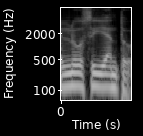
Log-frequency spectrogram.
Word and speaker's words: lo siento: Okay, lo siento, and for pronouncing it correctly you can also split into 4 parts. Okay, LO at once, SI at once, EN at once, and TO at once, so it becomes lo siento.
